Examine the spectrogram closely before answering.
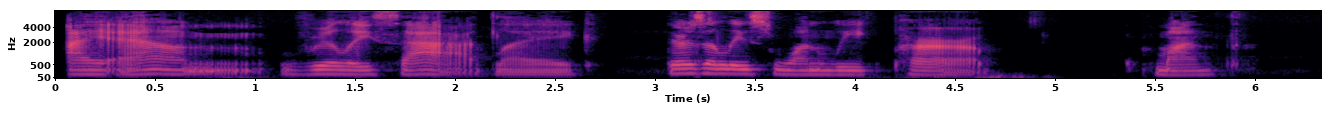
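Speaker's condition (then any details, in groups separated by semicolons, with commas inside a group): Stuttering; stuttering since childhood, very severe when younger; still stutters during recording; stutter audible, as warned at the start; used social media to avoid always talking; prolonged sounds, blocks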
